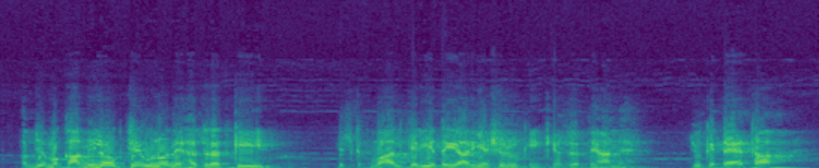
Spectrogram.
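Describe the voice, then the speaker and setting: Over music in the background, a man talks at a fairly high pitch with lively intonation. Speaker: Islamic scholar giving a religious sermon. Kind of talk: Islamic sermon (bayan) on humility and anonymity.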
